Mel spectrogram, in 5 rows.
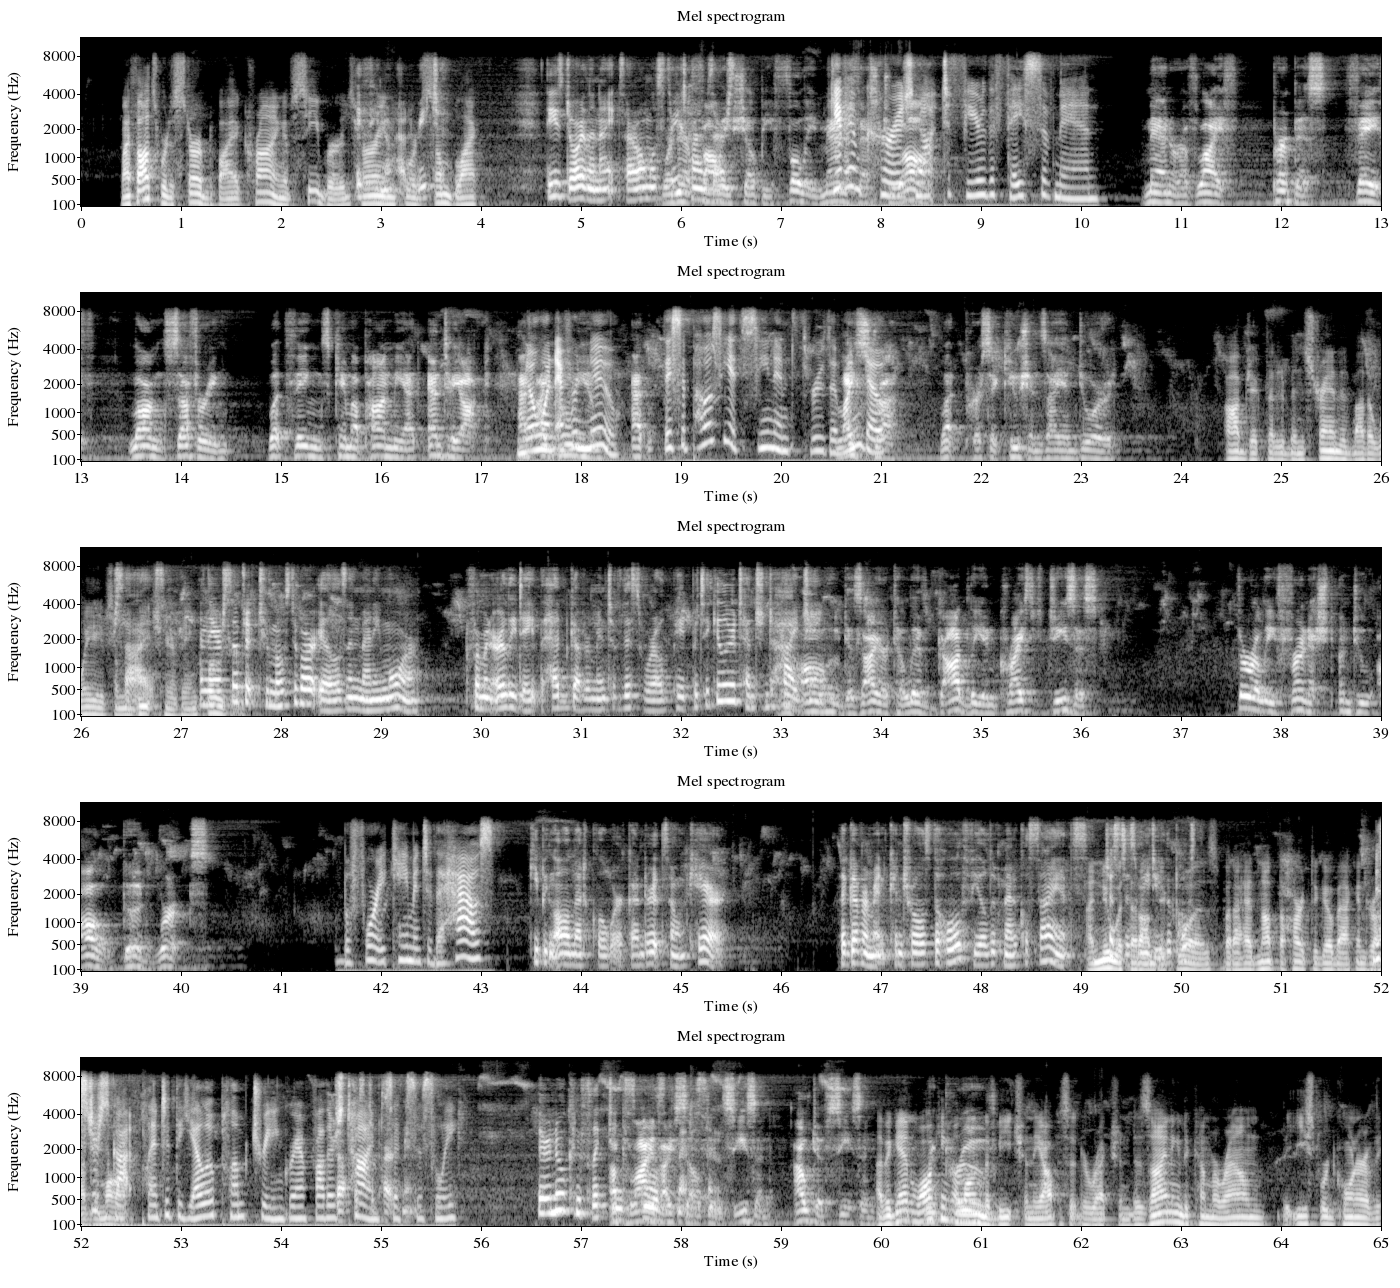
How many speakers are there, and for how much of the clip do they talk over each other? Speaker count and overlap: four, about 20%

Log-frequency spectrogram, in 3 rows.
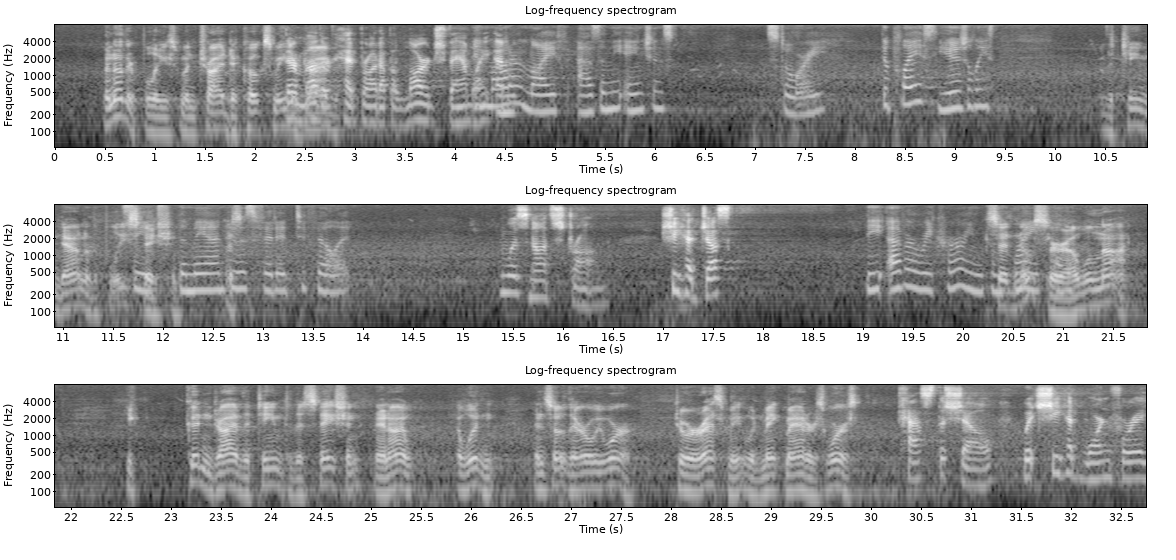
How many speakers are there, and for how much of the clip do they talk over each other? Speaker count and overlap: three, about 10%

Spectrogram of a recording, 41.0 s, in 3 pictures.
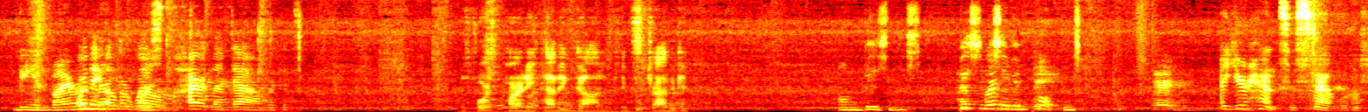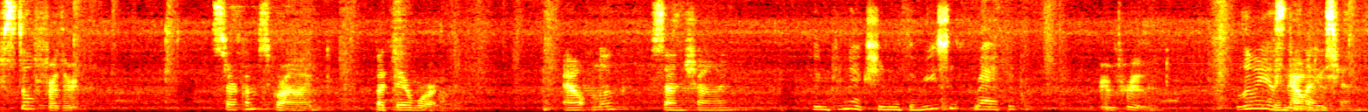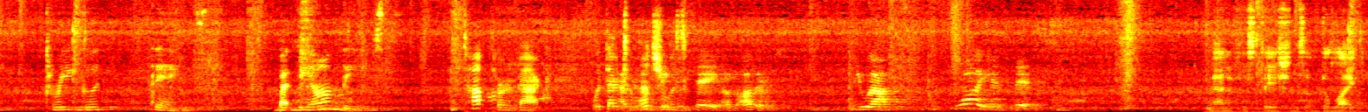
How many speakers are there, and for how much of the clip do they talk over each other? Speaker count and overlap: six, about 10%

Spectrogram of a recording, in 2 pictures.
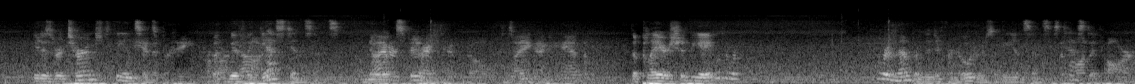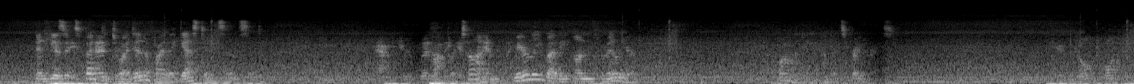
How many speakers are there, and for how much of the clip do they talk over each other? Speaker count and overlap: two, about 28%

